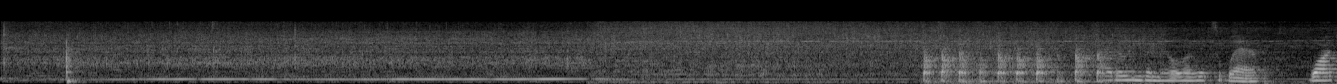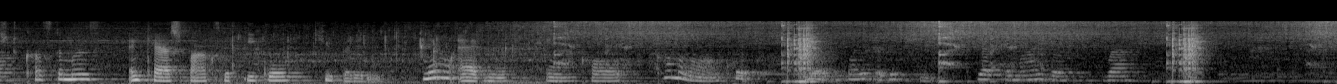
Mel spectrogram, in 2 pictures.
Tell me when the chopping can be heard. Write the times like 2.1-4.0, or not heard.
9.2-11.1.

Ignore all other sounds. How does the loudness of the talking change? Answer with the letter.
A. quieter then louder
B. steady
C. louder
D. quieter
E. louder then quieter
D.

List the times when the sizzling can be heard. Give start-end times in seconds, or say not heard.
0.0-11.7, 14.0-26.7.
